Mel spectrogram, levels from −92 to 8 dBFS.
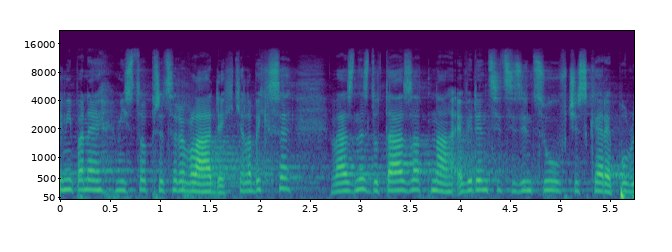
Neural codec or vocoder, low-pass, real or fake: none; 14.4 kHz; real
